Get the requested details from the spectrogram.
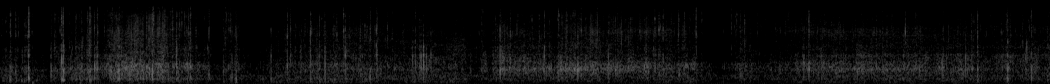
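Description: Long nails and fingertips scratch and brush across the teal plastic sequin cover of a small notebook resting on a wooden table. The result is a steady, dense crinkling and rustling with bright, sharp clicks and almost no low end, dipping briefly at a few points before continuing.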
